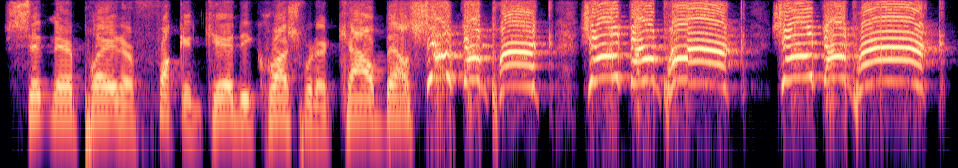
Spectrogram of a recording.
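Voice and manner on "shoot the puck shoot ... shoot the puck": high shrieking mock yell; shrill high-pitched mock scream; shrill screaming fan. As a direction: screech it like an annoying fan. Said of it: "she's got this shrill voice".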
